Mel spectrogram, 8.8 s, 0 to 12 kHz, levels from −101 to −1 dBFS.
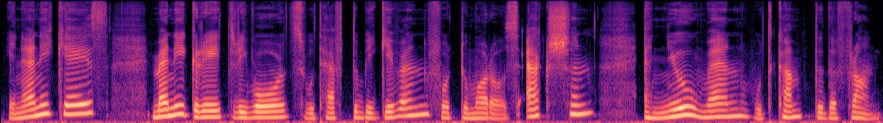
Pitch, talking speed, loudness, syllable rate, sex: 175 Hz, 150 wpm, -18 LUFS, 3.8 syllables/s, female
